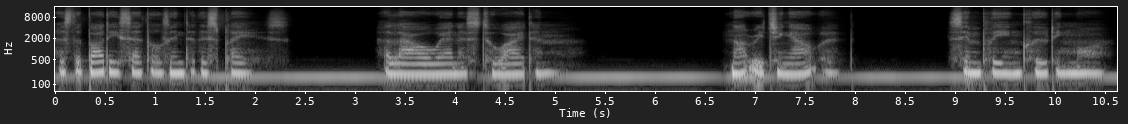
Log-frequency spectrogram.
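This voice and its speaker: Speaking in a hushed, breathy, soft manner, a woman leads a scripted guided body scan using brief phrases and lengthy pauses. Her mid-range voice stays monotone, and background noise is audible.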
